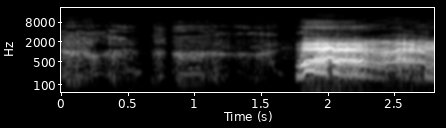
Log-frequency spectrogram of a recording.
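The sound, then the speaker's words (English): A voice imitates a roommate's loud snoring: a few rough, rasping breaths build into a harsh, roaring snore that swells suddenly and holds for about a second, gravelly like a growling animal. “it was Jeremy snoring”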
